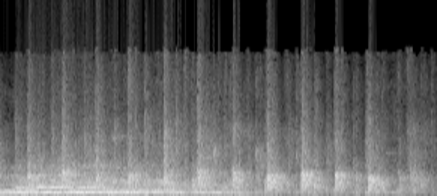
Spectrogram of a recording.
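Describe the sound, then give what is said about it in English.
Cheering and clapping from a live audience at a coffee bar in Olympic Village during live coverage of the Western States race, loud and dense, with a steady wash of clapping and raised voices that gradually thins toward the end. “For the audience online, we do got a nice live audience here. Let's make some noise and let the people online know who's here.”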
